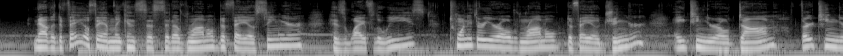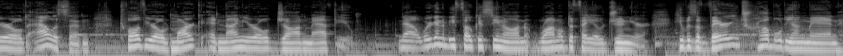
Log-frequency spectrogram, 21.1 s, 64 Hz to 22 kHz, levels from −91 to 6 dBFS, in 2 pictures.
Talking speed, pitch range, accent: 120 wpm, 125-160 Hz, American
